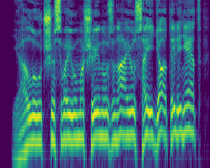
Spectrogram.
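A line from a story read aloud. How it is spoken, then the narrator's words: Shouted. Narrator (Russian): крикнул летчик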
